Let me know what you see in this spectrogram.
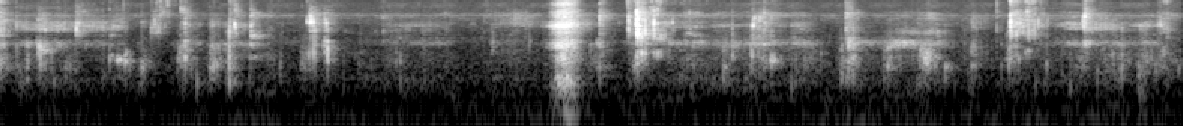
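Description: Two people biting and chewing fried chicken lollipops up close, a run of irregular crisp clicks and mouth noises, the loudest just before three seconds in.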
